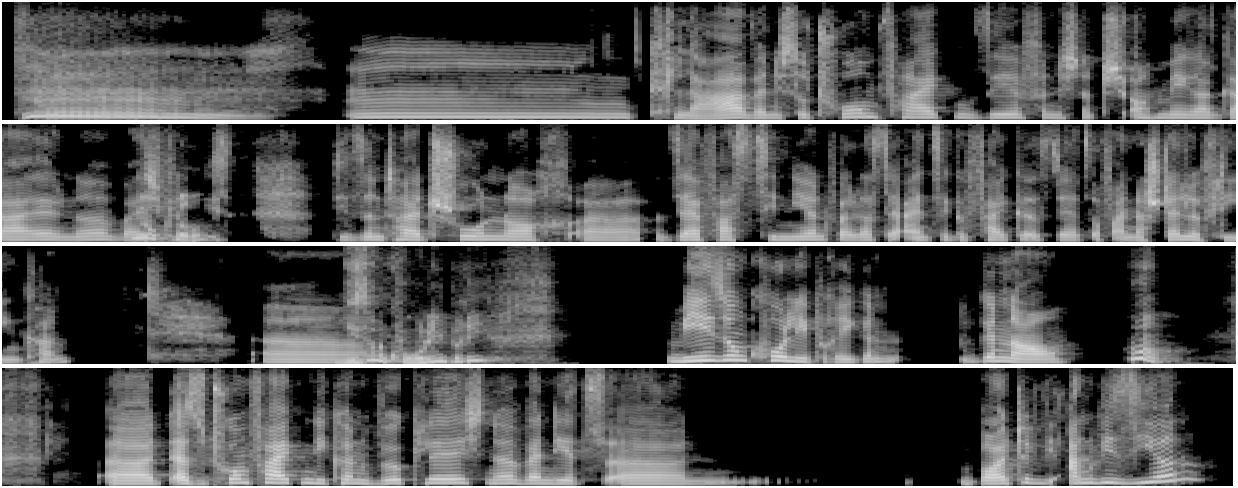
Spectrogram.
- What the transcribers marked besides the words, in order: angry: "Hm"; snort; surprised: "Oh"; chuckle
- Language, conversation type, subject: German, podcast, Welches Naturerlebnis hat dich einmal sprachlos gemacht?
